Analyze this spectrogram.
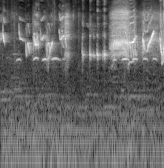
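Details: Black-winged starling, noted as rarely seen in the wild, mixing squeaky slurred whistles and chatter with a steady drawn whistle underneath, ending in a broad harsh rasp and rising squeals.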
